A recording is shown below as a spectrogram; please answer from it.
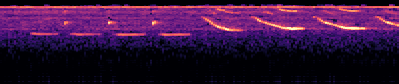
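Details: Brief canary phrase: soft short piping notes, then loud slurred descending whistles repeated about every quarter second.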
